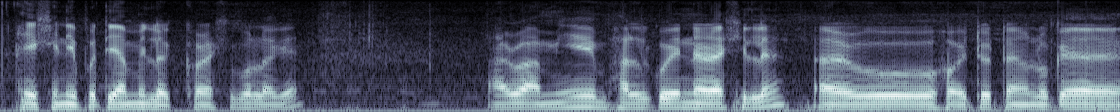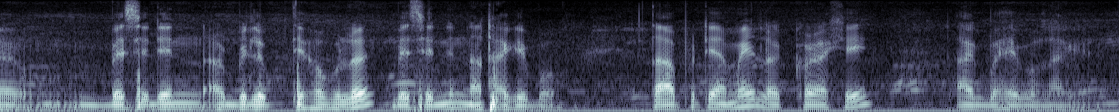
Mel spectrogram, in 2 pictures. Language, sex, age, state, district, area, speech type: Assamese, male, 30-45, Assam, Sivasagar, rural, spontaneous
